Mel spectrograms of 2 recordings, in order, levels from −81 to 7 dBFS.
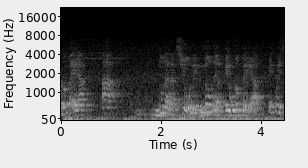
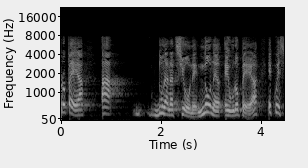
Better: second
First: background sound (Stream); 6 dB below the speech // room echo; dies away in 0.7 s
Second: none

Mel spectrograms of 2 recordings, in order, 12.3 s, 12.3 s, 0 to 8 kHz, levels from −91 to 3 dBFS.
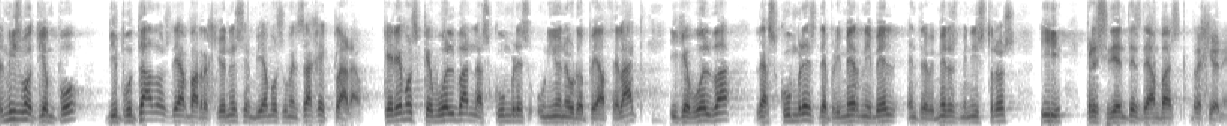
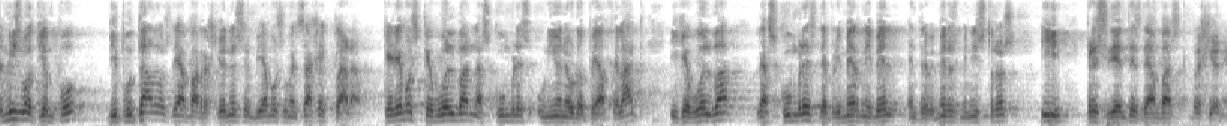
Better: first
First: none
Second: room echo; dies away in 1.9 s

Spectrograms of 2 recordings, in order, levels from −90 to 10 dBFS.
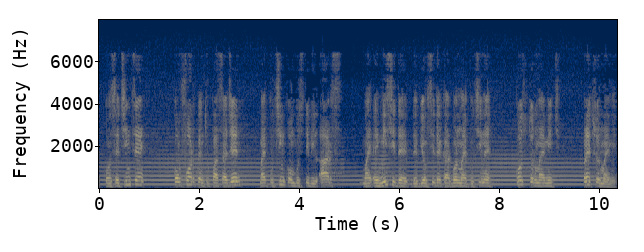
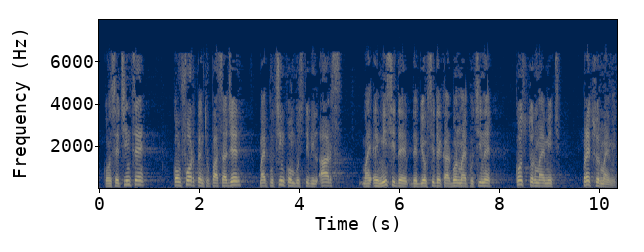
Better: second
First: background sound (Trumpet); 12 dB below the speech // room echo; dies away in 0.2 s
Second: none

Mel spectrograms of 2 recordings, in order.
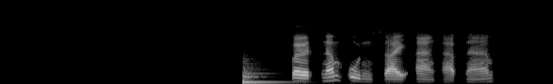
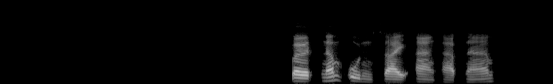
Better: second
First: noise reduction (classical method spectral subtraction)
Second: none

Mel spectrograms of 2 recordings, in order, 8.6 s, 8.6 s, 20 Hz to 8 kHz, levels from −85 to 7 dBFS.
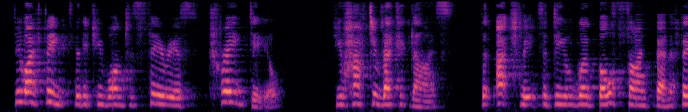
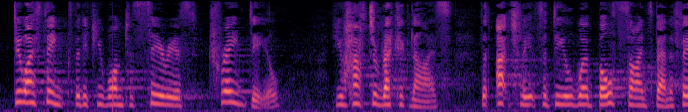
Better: second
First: noise reduction (neural mask model DeepFilterNet 3)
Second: none

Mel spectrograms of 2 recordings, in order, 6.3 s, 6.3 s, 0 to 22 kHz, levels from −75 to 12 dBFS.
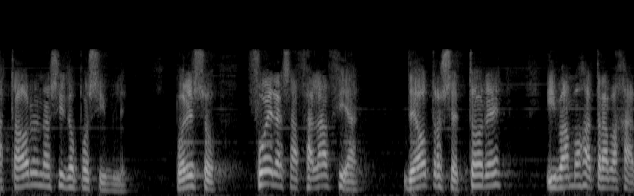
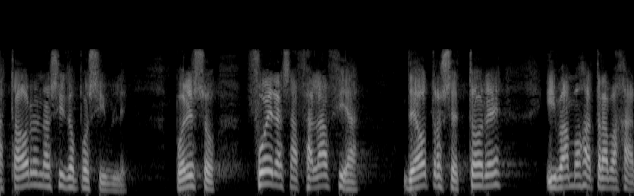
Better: second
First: noise reduction (neural separator model SepFormer DNS4)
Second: none

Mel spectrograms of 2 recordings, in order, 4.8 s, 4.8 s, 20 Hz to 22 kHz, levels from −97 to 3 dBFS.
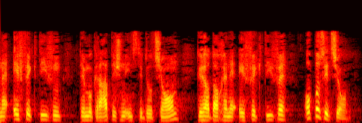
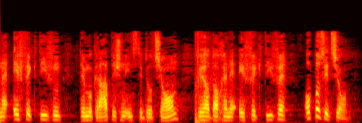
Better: first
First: none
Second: background sound (Gunshot, gunfire); 17 dB below the speech

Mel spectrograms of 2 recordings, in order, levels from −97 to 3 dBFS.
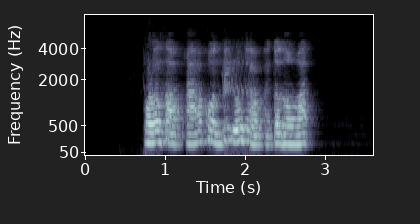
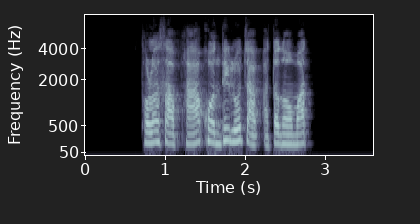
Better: second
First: noise reduction (neural mask model DeepFilterNet 3)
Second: none

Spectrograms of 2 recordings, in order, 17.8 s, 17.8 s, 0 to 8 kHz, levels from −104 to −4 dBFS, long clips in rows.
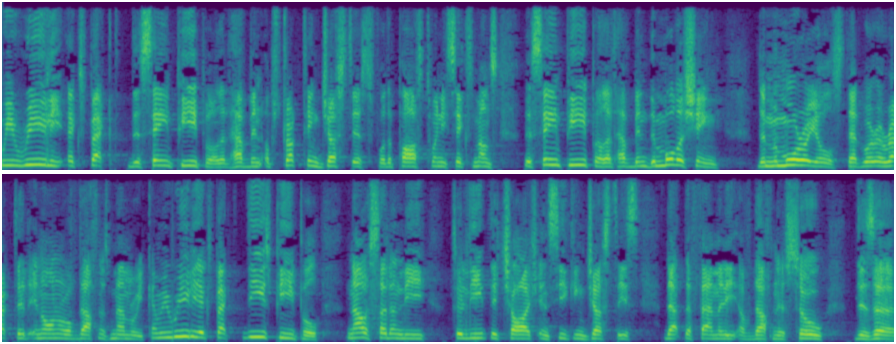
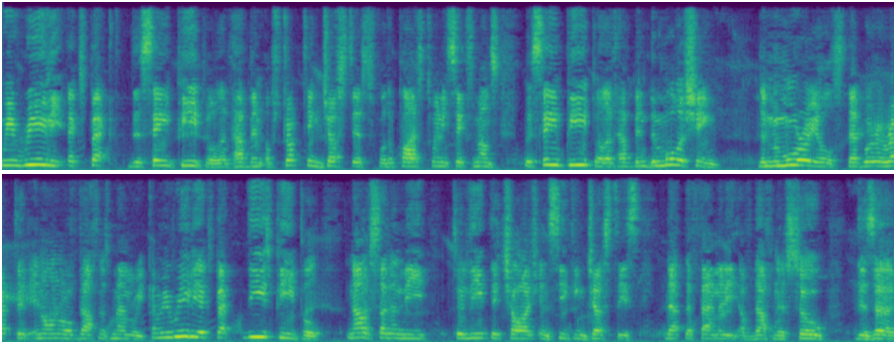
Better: first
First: none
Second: noise reduction (neural separator model SepFormer DNS4)

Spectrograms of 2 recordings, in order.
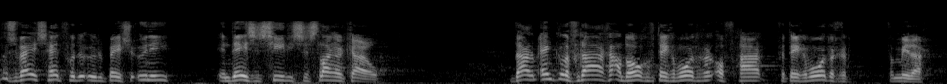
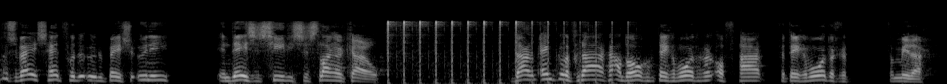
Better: first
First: none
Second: noise reduction (neural mask model RNNoise)

